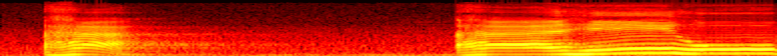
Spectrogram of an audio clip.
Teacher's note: dikeluarkan dari tenggorokan yang terjauh sama seperti kita mengucapkan huruf a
